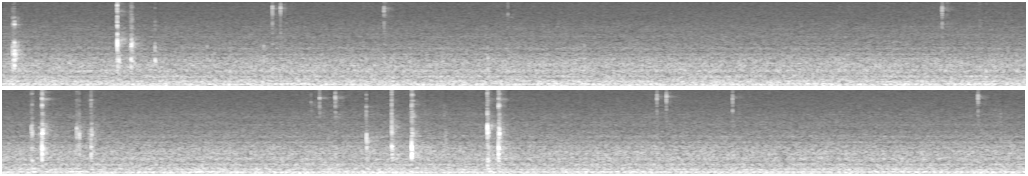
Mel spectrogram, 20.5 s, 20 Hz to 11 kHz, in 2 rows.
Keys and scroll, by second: 14.1 ctrl+z.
